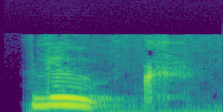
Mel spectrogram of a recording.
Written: leuk

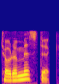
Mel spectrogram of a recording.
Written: totemistic

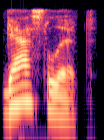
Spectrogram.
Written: gaslit

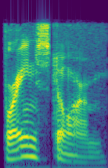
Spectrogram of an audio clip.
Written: brainstorm

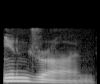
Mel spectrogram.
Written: indrawn

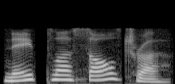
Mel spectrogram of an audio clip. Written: ne plus ultra

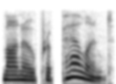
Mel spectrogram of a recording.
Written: monopropellant

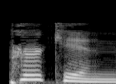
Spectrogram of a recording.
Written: perkin

